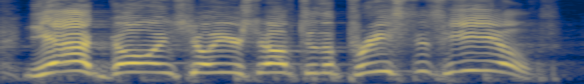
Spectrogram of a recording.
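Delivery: mock shout through cupped hands; imitated yell. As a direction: call back across a distance, half-yelled. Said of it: "and he yelled out".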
